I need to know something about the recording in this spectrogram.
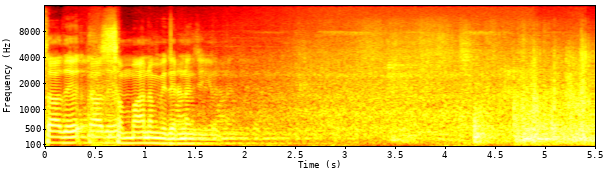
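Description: A man chants in a drawn-out voice into a microphone, heard through a loudspeaker in an echoing room.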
